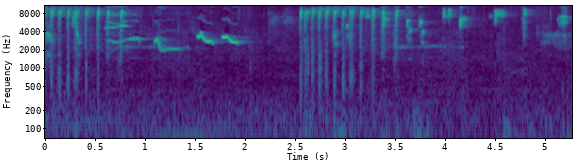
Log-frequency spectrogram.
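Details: Orange-headed thrush morning song meant to encourage caged birds to sing. Buzzy high rattles open, then short whistled downslurs, then another long fast rattle with a thin steady whistle and scattered high notes.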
